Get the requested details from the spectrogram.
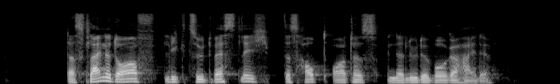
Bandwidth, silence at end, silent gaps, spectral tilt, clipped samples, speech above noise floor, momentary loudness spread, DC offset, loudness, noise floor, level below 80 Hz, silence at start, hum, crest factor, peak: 11.5 kHz; 0.7 s; none; -6 dB/octave; under 0.1%; 52 dB; 11 LU; under 0.1%; -21 LUFS; -72 dBFS; -46 dBFS; 0.65 s; none; 20 dB; -2 dBFS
